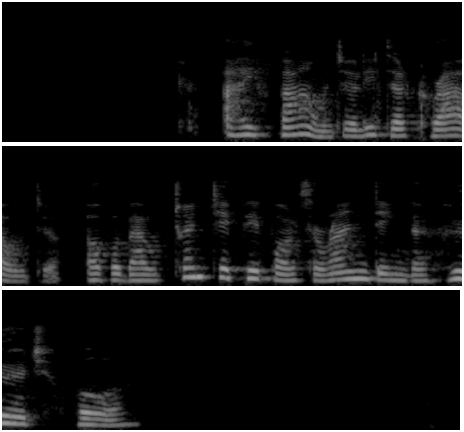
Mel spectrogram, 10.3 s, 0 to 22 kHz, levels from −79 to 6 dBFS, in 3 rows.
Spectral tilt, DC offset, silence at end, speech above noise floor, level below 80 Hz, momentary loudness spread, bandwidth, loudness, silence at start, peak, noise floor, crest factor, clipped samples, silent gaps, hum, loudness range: -6 dB/octave; under 0.1%; 2.45 s; 50 dB; -80 dBFS; 8 LU; 8.6 kHz; -37 LUFS; 1.3 s; -18 dBFS; -86 dBFS; 22 dB; under 0.1%; none; none; 4 LU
